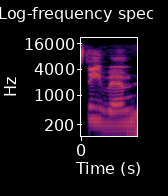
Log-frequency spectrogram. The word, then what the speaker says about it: Stefan: his name is Stephen it's actually spelled like Stefan but it's pronounced Stephen yep R steb handle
